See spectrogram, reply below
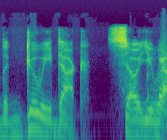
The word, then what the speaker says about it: geoduck: So, you know, okay, gooey duck, who knows why it's called a gooey duck. But it turns out that it's spelled G-E-O-D-U-C-K, geoduck. That makes no sense.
